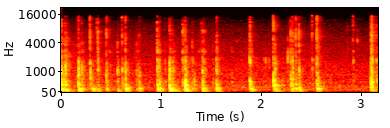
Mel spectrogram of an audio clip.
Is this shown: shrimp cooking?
no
